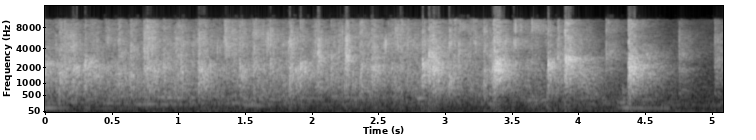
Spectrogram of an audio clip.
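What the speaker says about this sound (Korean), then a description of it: "박수로 동의해 주시면" A church congregation at a Sunday worship service claps together in agreement, a close, energetic round of applause with a few louder bursts near the end, lasting about five seconds.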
